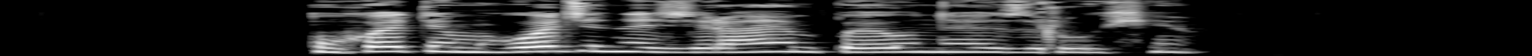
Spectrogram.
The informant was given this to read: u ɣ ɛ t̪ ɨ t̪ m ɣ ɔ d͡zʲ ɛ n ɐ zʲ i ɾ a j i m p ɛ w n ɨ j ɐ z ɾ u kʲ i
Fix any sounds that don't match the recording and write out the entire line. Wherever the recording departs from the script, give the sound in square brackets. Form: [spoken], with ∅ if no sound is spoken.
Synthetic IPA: u ɣ ɛ t̪ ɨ [∅] m ɣ ɔ d͡zʲ ɛ n ɐ zʲ i ɾ a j [ɛ] m p ɛ w n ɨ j ɐ z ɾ u [xʲ] i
